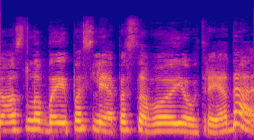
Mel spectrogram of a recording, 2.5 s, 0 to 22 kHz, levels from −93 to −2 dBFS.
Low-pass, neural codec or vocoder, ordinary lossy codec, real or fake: 14.4 kHz; none; AAC, 48 kbps; real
